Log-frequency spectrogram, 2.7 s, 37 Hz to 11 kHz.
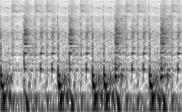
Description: cw_amen01_175.wav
